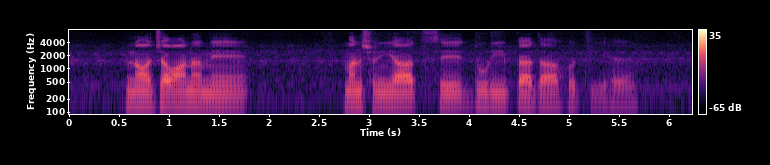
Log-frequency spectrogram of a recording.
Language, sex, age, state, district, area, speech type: Urdu, male, 30-45, Bihar, Madhubani, rural, spontaneous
